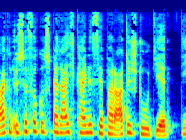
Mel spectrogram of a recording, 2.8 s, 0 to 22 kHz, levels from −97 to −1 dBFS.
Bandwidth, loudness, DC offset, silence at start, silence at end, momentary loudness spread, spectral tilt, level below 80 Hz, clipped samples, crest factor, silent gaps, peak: 16 kHz; -20 LUFS; under 0.1%; 0 s; 0 s; 4 LU; -5 dB/octave; -64 dBFS; under 0.1%; 18 dB; none; -2 dBFS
